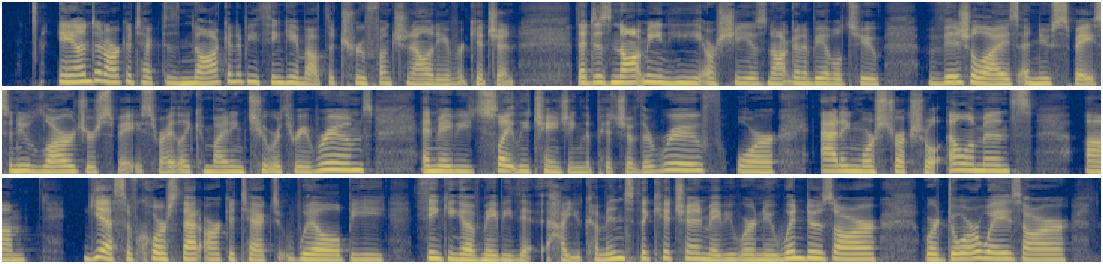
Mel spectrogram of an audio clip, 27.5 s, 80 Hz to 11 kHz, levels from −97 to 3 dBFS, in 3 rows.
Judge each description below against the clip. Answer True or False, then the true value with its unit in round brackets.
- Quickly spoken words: False (185 wpm)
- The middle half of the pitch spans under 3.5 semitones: True (3.1 semitones)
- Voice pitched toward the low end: False (210 Hz)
